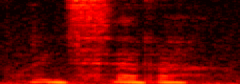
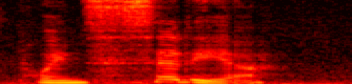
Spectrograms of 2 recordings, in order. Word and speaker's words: poinsettia: I'm GNA use this poinsetta poinsettia poinsetta how do you say it I say poinsetta but here in Georgia Georgia seems like everybody says poia I'm going to slide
